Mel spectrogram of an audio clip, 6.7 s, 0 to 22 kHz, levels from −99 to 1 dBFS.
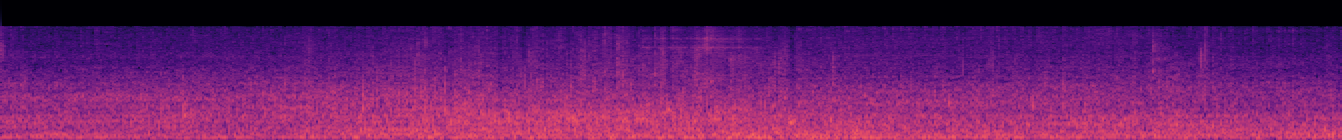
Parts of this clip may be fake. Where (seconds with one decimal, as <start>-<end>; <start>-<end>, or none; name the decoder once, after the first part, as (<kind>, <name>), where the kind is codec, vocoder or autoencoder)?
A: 3.2-3.8 (autoencoder, DAC-VAE)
